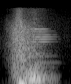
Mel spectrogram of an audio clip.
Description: sword swing

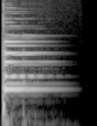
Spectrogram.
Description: metal pipe drop

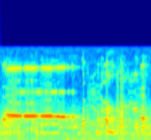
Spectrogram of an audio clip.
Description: seagull

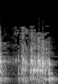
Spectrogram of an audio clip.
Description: lever

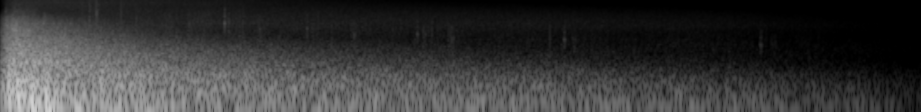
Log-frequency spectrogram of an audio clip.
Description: distant explosion

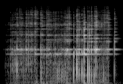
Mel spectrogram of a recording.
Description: concrete scrape

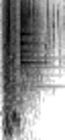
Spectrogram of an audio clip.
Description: sword swing hit

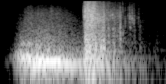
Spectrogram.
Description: axe throw impact

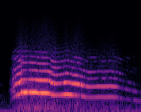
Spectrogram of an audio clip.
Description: wolf howl

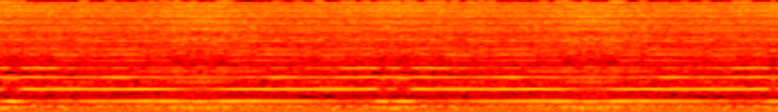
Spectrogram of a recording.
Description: engine low rpm

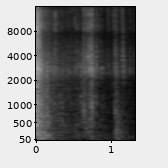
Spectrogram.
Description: car impact crash

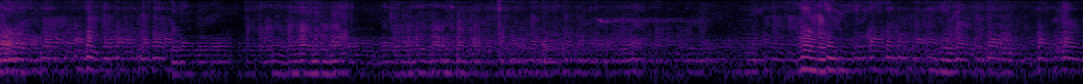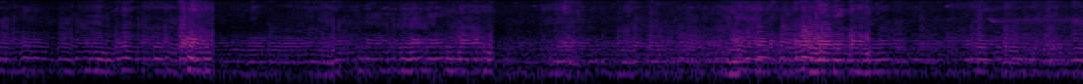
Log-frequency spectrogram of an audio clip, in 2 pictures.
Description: fly swarm

